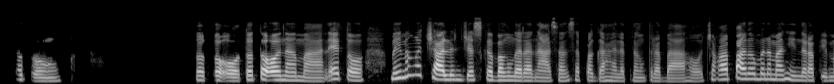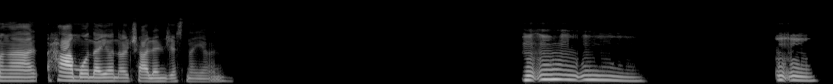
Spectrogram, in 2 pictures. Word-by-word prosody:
Totoo. 160 -6 -4 1.3
Totoo, 195 -5 +2
totoo 205 +1 +7
naman. 170 -6 -1
'Eto, 220 -8 +3 0.3
may 275 - +4
mga 430 +7 0
challenges 215 -5 +5
ka 205 -2 +1
bang 190 0 +3
naranasan 170 -2 0
sa 200 - -9
paghahanap 170 -4 -6
ng 160 - -7
trabaho 145 0 -6
'tsaka 225 +3 +1
pa'no 250 +1 +5
mo 245 -1 -1
naman 225 -1 +1
hinarap 195 -6 -1
'yung 180 - -8
mga 170 0 -3
hamon 180 -3 +1
na 160 - -1
'yun 160 0 -4
or 155 - -6
challenges 145 0 -6
na 140 -1 -14
'yun? 140 +4 -15 2.9
Mm, 220 +1 -3
mm. 190 -6 -7 1.3
Mm. 185 -3 -6
185 Hz, 115 wpm, -21 LUFS, 160-210 Hz, 2.9 s, totoo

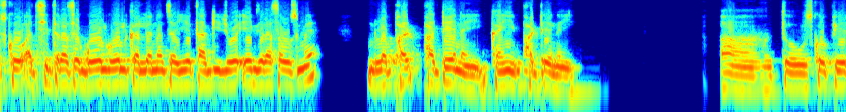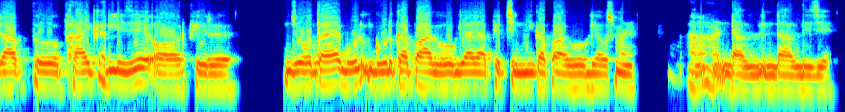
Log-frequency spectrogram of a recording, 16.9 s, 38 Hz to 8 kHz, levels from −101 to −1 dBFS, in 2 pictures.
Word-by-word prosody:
उसको - - 0
अच्छी - - 0
तरह 145 - 0
से - - +2
गोल-गोल 145 0 +2
कर 140 - +2
लेना 140 0 +1
चाहिए 140 +1 +1
ताकि 135 +2 +1
जो 140 +1 +2
एक 145 0 +1
ज़रा-सा 140 0 +1
उसमें 295 +3 +2 0.6
मतलब 140 0 0
फट 150 0 -1
फटे 155 +3 +1
नहीं, 115 -5 +1
कहीं 130 0 +1
फटे - - 0
नहीं। 105 -3 0 1.5
हाँ, 125 -1 0 0.3
हाँ 110 0 -4
तो 120 -1 +1
उसको 120 +2 -1
फिर 135 -1 +1
आप 125 0 0 0.4
फ्राई 130 0 +1
कर 130 - -2
लीजिए 140 +3 +2
और 115 0 0
फिर 115 -1 +1 0.5
जो 130 0 +1
होता 130 +1 +1
है 150 +1 +2
गुड़ 135 +1 +1
गुड़ 130 +1 +1
का 135 - +3
पाग 130 0 +1
हो 120 0 +1
गया 125 0 +1
या 125 -1 +1
फिर - - -2
चीनी 125 0 +2
का 125 - 0
पाग 120 -1 0
हो 115 0 +1
गया 120 0 0
उसमें 120 +1 +1 0.6
हाँ, 120 -2 -1
हाँ, - - -2
डाल 110 -1 +1 0.2
डाल 110 -1 0
दीजिए। 110 -1 -1
130 Hz, 190 wpm, -23 LUFS, 120-140 Hz, 1.5 s, का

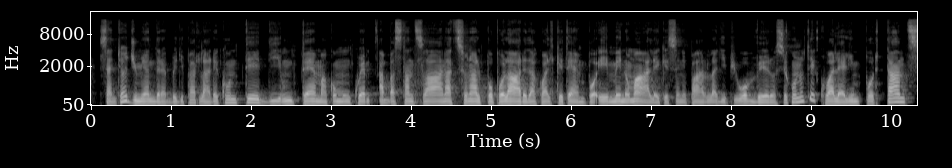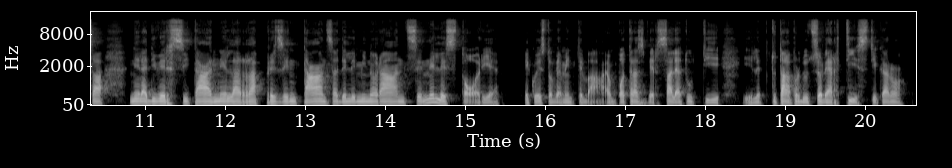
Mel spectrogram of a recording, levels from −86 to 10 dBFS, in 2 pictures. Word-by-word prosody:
Senti 80 - -2
oggi 180 - +1
mi 95 0 +3
andrebbe 90 -3 -1
di 90 - -7
parlare 95 -4 -3
con 135 0 -2
te 135 -7 +1
di 100 +4 -2
un 105 +2 -1
tema 95 -5 +1
comunque 85 -1 -1
abbastanza 95 -3 0
nazional 90 +1 0
popolare 95 -1 +5
da 85 0 +1
qualche 85 -1 -2
tempo 80 -1 0
e 90 0 +1
meno 85 -1 +2
male 80 -5 +3
che - - -6
se - - -5
ne 80 -1 -5
parla 80 -1 -3
di 80 +2 -5
più 85 - -5
ovvero, 85 -6 +1
secondo 155 - -2
te 225 +3 -4
qual 105 -3 +2
è 85 -2 +3
l'importanza 100 - +1 0.3
nella 100 0 +3
diversità, 95 -1 +3
nella 95 +1 +3
rappresentanza 95 -1 +1
delle 90 +1 0
minoranze, 90 0 +1
nelle 130 -3 +2
storie. 90 - -3 0.3
E - - -4
questo - - -3
ovviamente 75 +1 -5
va - - -6
è - - -5
un - - -6
po' - - -1
trasversale - - 0
a - - +1
tutti 80 -3 -6 0.3
il - - -5
tutta - - +3
la - - +3
produzione 80 -3 +1
artistica, 75 - -2
no? 75 -1 -4
90 Hz, 165 wpm, -26 LUFS, 85-100 Hz, 0.3 s, popolare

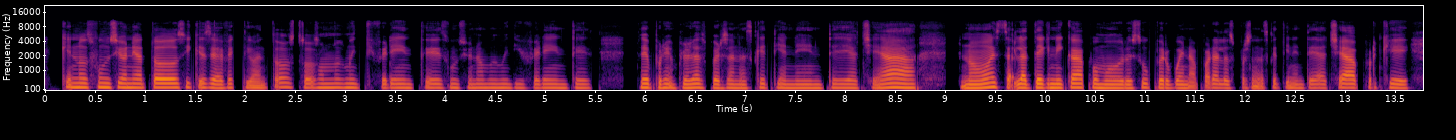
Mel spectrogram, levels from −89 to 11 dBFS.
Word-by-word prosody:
Que - - -2
nos 205 -1 +2
funcione 200 -1 +2
a 190 - +2
todos 195 +1 +4
y - - -2
que 195 - -2
sea 185 -2 +2
efectiva 170 - -3
en 95 - -2
todos. 210 -1 -4
Todos 190 -1 -3
somos 195 0 -1
muy 195 -1 -1
diferentes, 185 0 -3
funcionamos 185 0 -3
muy 185 0 -2
diferentes. 180 0 -4
O - - -27
sea, 190 -1 +4
por 180 +1 -1
ejemplo, 180 -1 +1
las 185 0 +2
personas 175 -1 -2
que 190 -1 -4
tienen 175 -1 -2
TDHA, 185 +2 +2 0.4
¿no? 175 +3 +4
Esta, 215 -2 +1
la 185 0 +5
técnica 185 +1 +4
pomodoro 175 -2 +2
es 170 - -2
superbuena 180 -2 -1
para 185 - -2
las 175 -1 -3
personas 85 - -5
que - - -5
tienen 90 -1 -4
TDHA, 180 +1 +1
porque 180 -1 -2
185 Hz, 180 wpm, -25 LUFS, 175-190 Hz, 0.4 s, la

